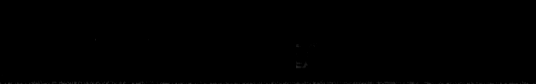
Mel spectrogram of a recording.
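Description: Short electronic chimes ping in a steady rhythm as a score tallies up.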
